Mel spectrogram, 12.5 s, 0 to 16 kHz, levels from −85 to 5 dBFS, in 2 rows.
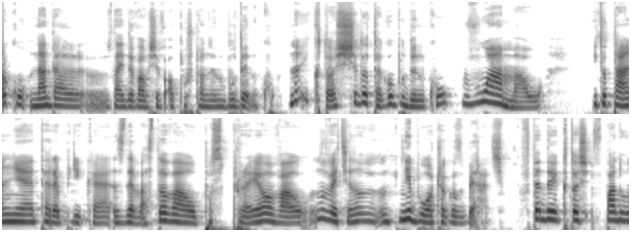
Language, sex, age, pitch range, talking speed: Polish, female, 20-39, 185-225 Hz, 145 wpm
